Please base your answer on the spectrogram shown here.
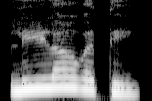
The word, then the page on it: ಲೀಲಾವತಿ: līlāvati; Kannada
